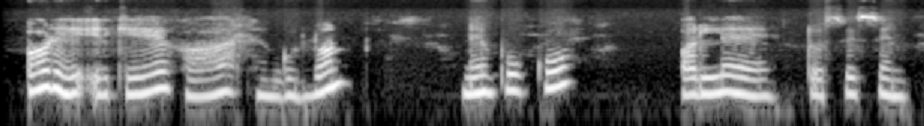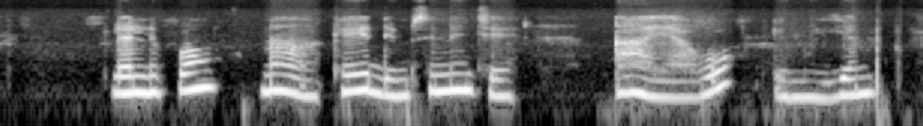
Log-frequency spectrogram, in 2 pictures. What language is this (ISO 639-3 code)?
mas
